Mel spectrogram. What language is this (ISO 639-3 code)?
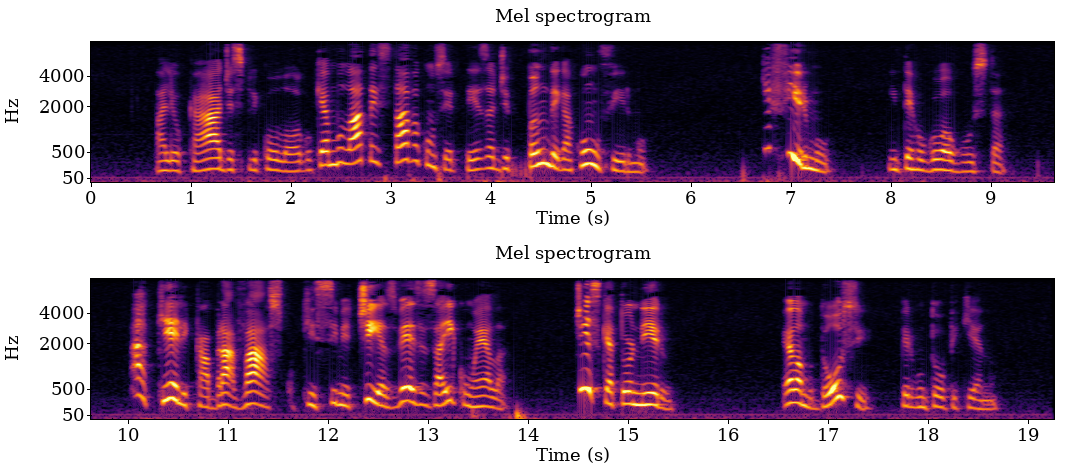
por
